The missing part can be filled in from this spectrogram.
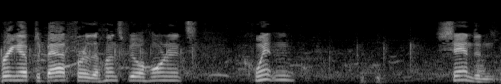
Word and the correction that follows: Chandonnet: Quentin Chandonnet. – Make sure we get that pronunciation right.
